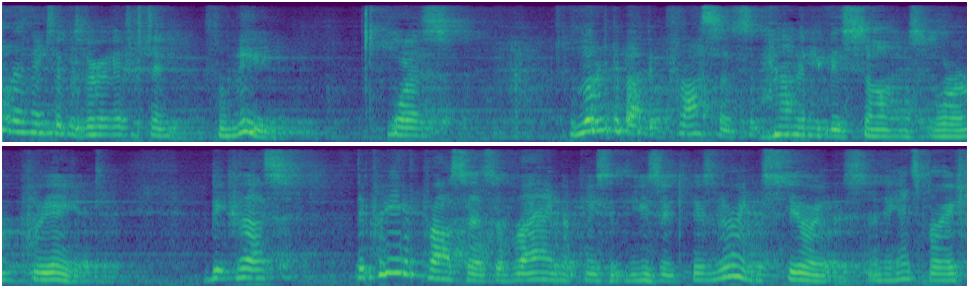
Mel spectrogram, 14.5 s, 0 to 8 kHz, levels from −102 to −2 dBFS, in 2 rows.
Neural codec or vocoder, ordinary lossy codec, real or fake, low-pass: codec, 24 kHz, 1 kbps, SNAC; MP3, 48 kbps; fake; 7.2 kHz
